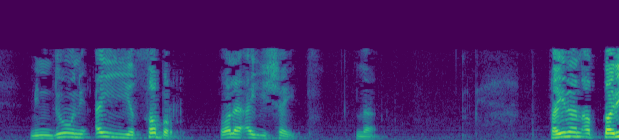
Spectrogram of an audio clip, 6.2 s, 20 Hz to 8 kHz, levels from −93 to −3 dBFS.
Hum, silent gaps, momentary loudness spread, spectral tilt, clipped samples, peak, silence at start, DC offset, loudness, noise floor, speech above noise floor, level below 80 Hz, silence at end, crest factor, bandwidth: none; none; 18 LU; -9 dB/octave; under 0.1%; -6 dBFS; 0.3 s; under 0.1%; -28 LUFS; -67 dBFS; 42 dB; -72 dBFS; 0 s; 24 dB; 5.4 kHz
